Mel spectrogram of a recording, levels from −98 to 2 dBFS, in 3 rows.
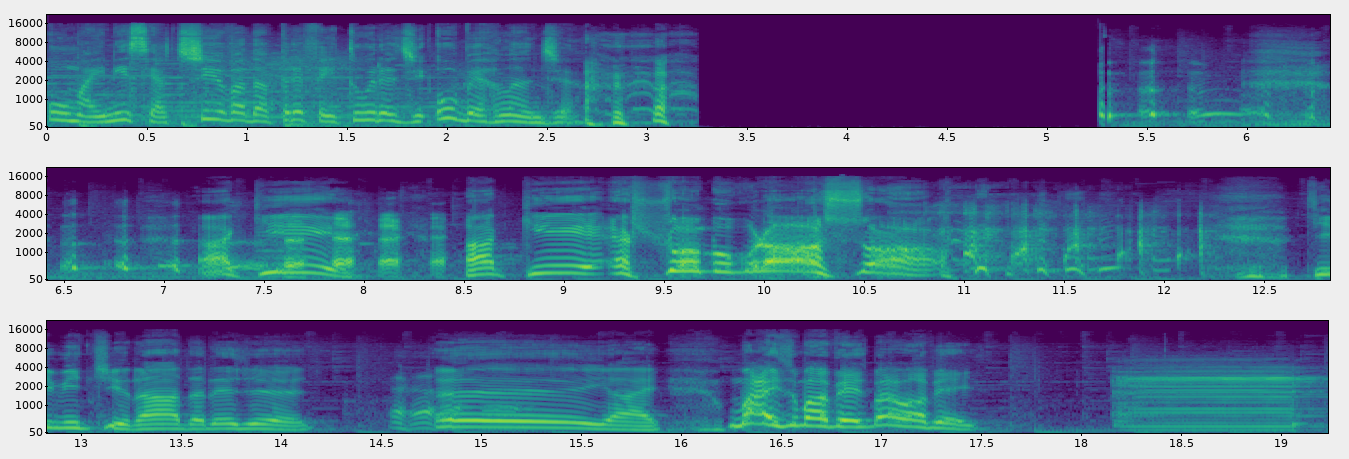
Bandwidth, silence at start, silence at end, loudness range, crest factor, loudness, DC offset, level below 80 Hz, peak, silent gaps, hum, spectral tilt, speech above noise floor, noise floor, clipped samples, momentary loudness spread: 16 kHz; 0 s; 0 s; 11 LU; 18 dB; -23 LUFS; under 0.1%; -54 dBFS; -6 dBFS; none; none; -4 dB/octave; over 68 dB; under -90 dBFS; under 0.1%; 16 LU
